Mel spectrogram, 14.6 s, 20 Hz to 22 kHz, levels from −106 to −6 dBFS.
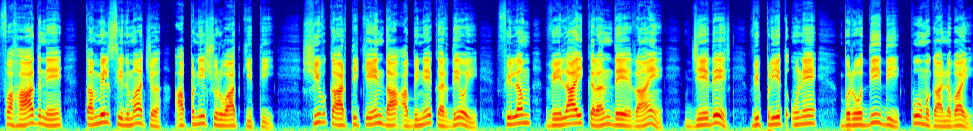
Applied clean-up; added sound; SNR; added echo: none; none; none; none.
